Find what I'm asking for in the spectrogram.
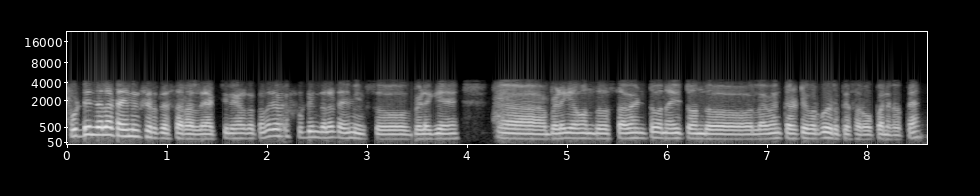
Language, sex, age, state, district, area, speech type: Kannada, male, 30-45, Karnataka, Shimoga, urban, conversation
